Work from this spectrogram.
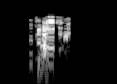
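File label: Raleigh Police Northeast District Tactical, p25; wake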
